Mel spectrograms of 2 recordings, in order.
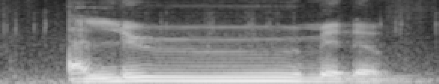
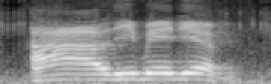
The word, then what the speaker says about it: aluminium: Aluminium. No. Aluminium. It's got the extra I. See? Look at the spelling. That is spelled aluminium, not aluminum.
